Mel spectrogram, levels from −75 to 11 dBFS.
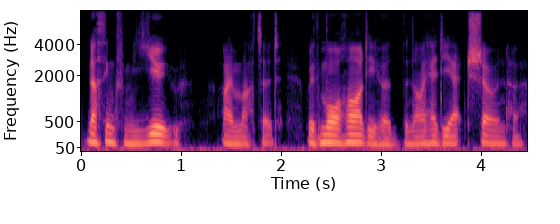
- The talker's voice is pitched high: No, low, 110 Hz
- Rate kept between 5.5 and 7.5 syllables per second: No, 5.1 syllables/s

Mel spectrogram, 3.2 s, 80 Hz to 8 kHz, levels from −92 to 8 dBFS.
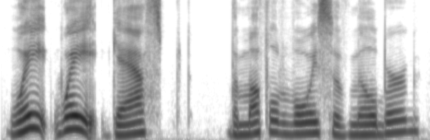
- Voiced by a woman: Yes, female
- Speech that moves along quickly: No, average, 150 wpm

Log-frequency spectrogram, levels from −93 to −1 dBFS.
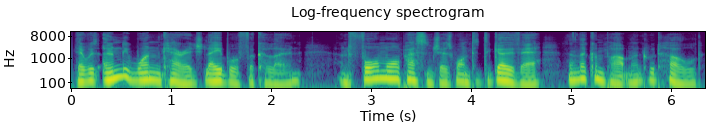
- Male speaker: Yes, male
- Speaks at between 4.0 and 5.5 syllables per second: No, 6.4 syllables/s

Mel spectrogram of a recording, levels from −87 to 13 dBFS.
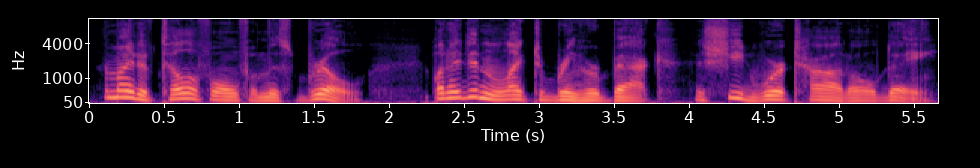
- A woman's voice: No, male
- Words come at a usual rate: No, fast, 220 wpm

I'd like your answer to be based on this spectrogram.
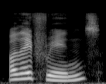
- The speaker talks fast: No, average, 170 wpm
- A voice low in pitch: No, high, 225 Hz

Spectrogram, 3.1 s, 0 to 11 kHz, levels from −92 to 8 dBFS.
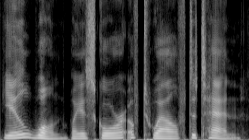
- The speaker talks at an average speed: Yes, average, 175 wpm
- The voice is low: No, high, 190 Hz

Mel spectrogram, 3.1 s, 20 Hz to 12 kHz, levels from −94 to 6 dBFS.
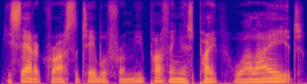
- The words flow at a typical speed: No, fast, 255 wpm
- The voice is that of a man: Yes, male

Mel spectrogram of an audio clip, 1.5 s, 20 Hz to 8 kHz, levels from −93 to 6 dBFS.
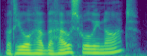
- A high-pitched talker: No, medium, 140 Hz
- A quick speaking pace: Yes, fast, 365 wpm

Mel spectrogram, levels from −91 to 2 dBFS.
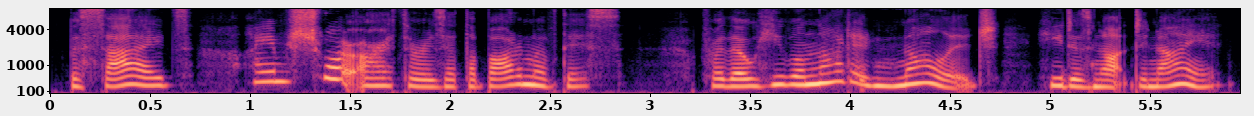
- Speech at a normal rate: No, fast, 220 wpm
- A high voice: Yes, very high, 250 Hz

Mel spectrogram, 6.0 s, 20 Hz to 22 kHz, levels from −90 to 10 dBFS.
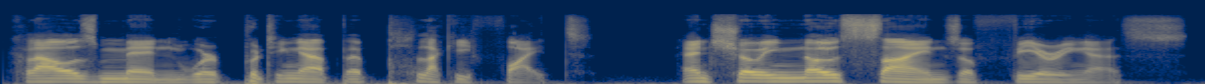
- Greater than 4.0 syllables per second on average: No, 3.6 syllables/s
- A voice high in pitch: No, very low, 95 Hz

